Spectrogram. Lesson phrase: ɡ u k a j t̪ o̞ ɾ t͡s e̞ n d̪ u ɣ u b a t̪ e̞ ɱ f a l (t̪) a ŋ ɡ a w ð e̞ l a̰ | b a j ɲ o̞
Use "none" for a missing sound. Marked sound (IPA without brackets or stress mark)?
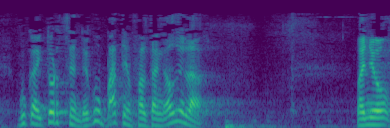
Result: t̪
